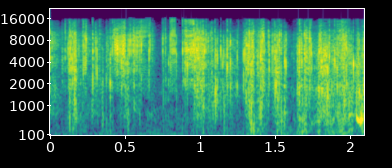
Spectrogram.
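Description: Foil wrapper of a Yu-Gi-Oh! Mega Pack booster being torn open by hand: a dense, continuous crinkling and crackling.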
